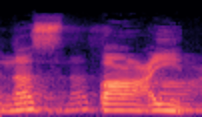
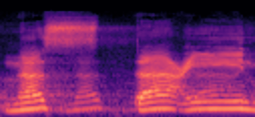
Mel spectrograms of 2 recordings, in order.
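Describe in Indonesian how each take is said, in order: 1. Bunyi t itu berat, lidah terangkat. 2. Bunyi t itu ringan, lidah turun. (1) "Ada yang mungkin yang membaca nasta'in" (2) "semuanya tipis. Jadi kita baca nasta'in"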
